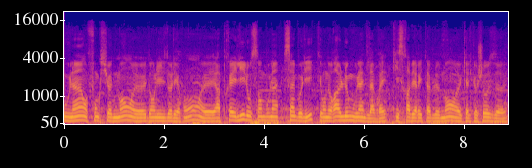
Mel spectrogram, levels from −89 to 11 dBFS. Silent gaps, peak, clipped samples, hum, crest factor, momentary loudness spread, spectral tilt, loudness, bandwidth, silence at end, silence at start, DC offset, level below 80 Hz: none; 0 dBFS; under 0.1%; none; 12 dB; 4 LU; -7.5 dB/octave; -13 LUFS; 13.5 kHz; 0 s; 0 s; under 0.1%; -26 dBFS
